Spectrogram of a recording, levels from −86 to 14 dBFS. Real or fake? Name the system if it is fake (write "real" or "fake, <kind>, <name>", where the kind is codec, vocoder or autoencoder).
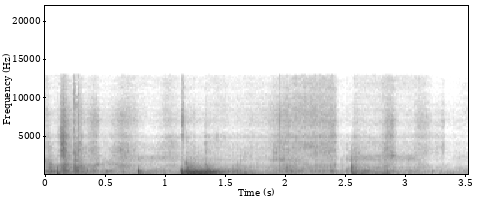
fake, codec, SNAC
